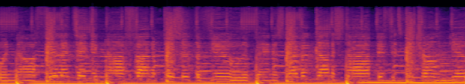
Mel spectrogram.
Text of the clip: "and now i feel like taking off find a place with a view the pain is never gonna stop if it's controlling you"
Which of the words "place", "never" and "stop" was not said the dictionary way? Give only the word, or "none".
place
